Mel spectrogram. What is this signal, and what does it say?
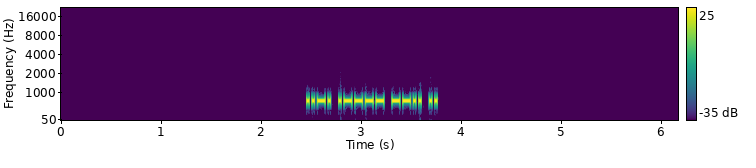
Morse code, heard as a keyed tone, about 47 wpm, 700 Hz. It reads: F1ZI
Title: DXCC-100 Call Signs - 4 Characters - Repeated 3x - 45wpm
